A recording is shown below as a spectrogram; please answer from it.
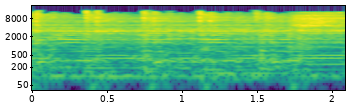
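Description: Rock music: guitar over a steady drum beat.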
